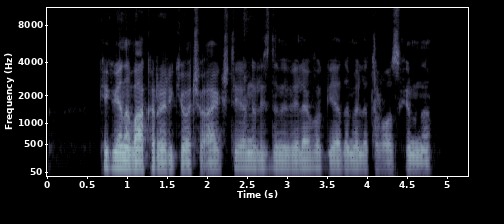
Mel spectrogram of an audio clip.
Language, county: Lithuanian, Vilnius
